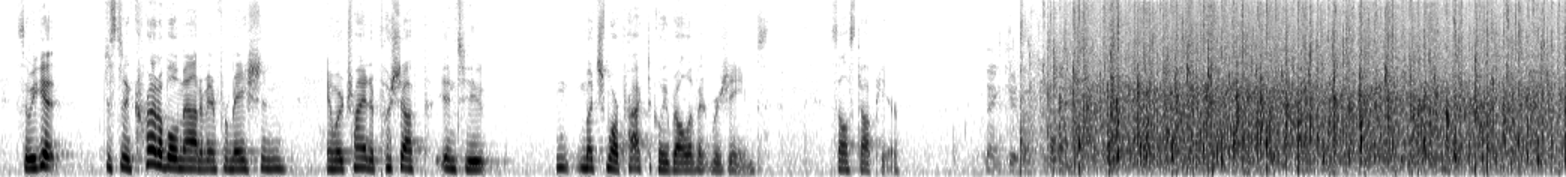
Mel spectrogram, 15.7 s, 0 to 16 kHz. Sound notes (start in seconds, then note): 11.6 audience applause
